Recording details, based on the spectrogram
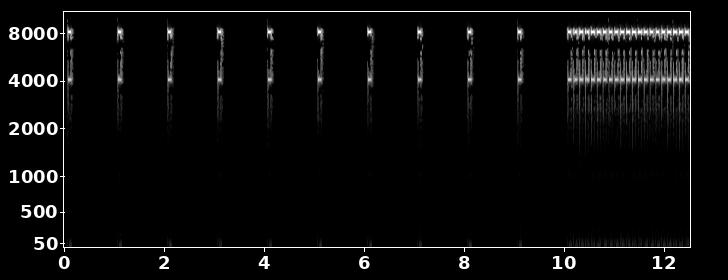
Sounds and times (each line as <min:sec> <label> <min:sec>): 0:00.0 digital countdown from a watch 0:00.2
0:03.0 digital countdown from a watch 0:03.2
0:04.0 digital countdown from a watch 0:04.2
0:05.0 digital countdown from a watch 0:05.2
0:06.0 digital countdown from a watch 0:06.2
0:07.0 digital countdown from a watch 0:07.2
0:08.0 digital countdown from a watch 0:08.2
0:10.1 digital countdown from a watch 0:12.5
